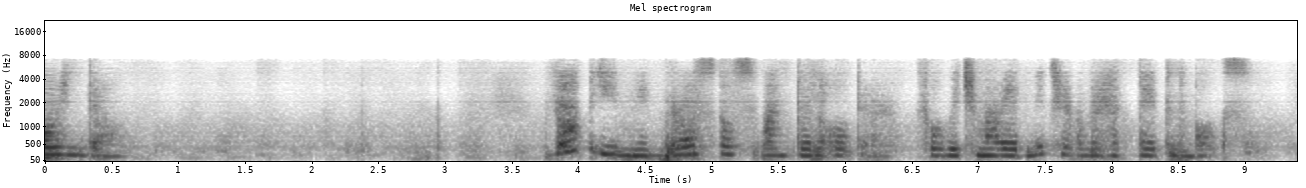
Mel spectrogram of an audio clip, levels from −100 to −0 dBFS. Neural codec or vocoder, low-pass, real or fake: codec, 44.1 kHz, 0.9 kbps, DAC; 7.2 kHz; fake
